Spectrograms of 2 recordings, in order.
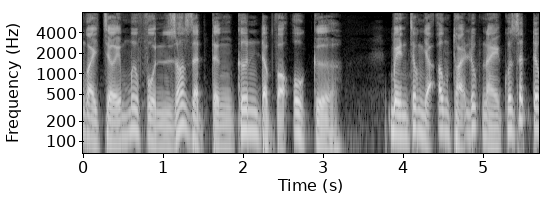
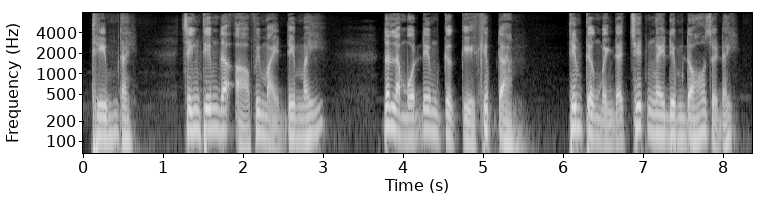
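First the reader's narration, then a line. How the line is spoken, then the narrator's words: Choked, tearful voice. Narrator (Vietnamese): Bà Hà đáp bằng một giọng nghẹn ngào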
